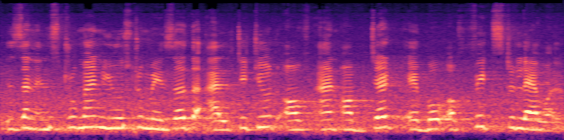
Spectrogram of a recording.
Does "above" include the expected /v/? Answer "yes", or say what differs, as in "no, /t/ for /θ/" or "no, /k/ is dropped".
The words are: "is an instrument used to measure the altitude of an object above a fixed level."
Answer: no, /v/ is dropped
